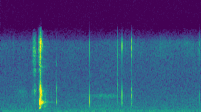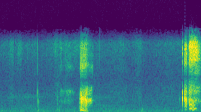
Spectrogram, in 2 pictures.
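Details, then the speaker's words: Infant (baby boy) with hiccups: a sharp little hiccup followed by soft clicks and breathy baby sounds; common, harmless infant hiccups. "Darn hiccups. Darn hiccups."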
